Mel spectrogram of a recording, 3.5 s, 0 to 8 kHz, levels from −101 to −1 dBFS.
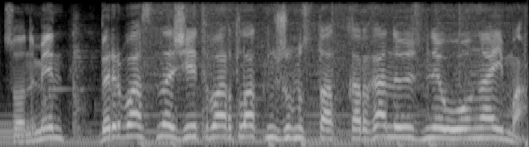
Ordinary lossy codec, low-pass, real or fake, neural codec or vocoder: none; 7.2 kHz; real; none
